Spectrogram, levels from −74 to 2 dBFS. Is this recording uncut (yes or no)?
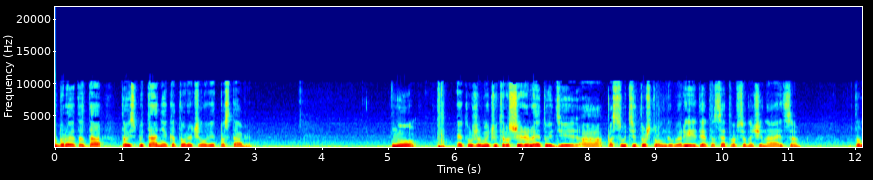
yes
